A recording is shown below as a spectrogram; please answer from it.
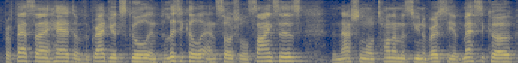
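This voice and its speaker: A man's voice: fairly high pitch, fairly even intonation, a little fast, fairly bright tone. A middle-aged man from South Africa with a South African accent, moderating a conference panel, reading introductions with small slips and light jokes.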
